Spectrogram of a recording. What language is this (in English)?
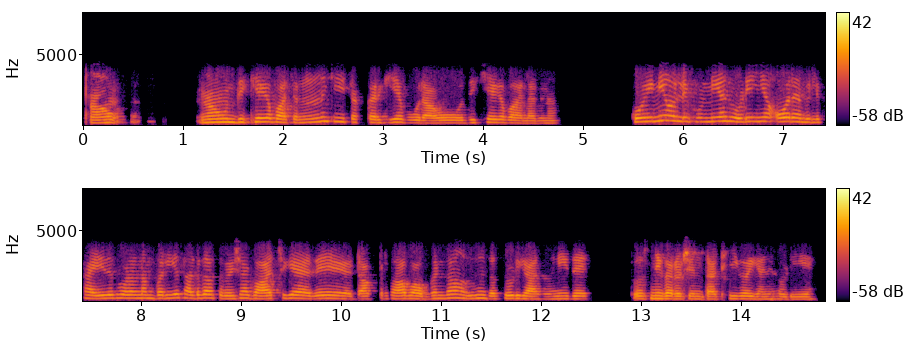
Dogri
